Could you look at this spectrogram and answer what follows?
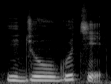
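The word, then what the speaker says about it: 非常口: Hijo guci. Pintu darurat. Jya panjang, h-nya pendek.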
